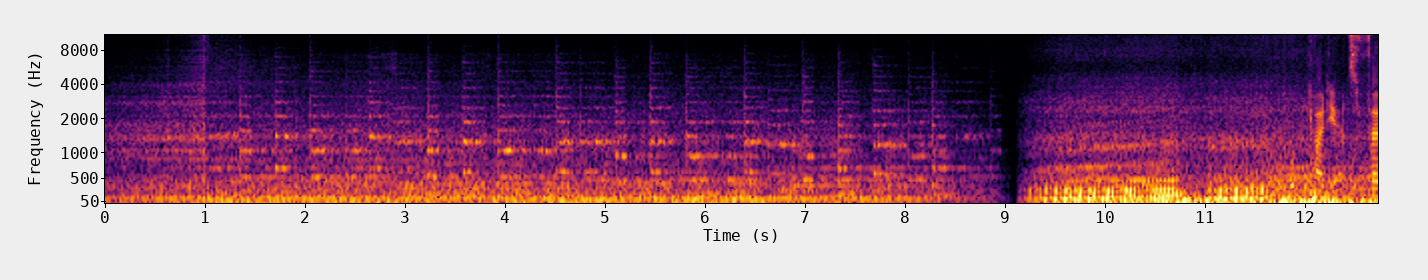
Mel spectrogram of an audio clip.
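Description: A motorcycle runs steadily and loudly on an early-season ride with snow still on the ground, engine drone holding a constant pitch before a brief dip and a harsher surge of wind and engine noise.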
